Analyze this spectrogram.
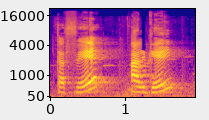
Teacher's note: palavras em que a sílaba tônica é a última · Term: palavras agudas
